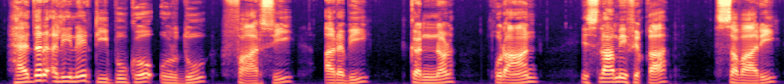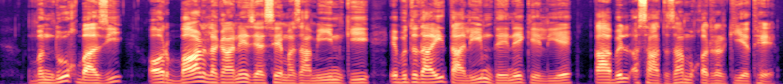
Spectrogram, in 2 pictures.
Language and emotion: Urdu, neutral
